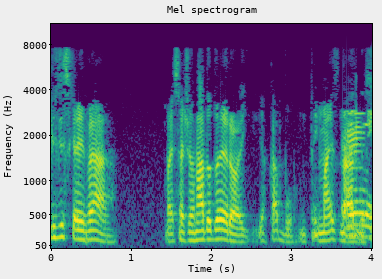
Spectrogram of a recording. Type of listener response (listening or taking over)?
taking over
